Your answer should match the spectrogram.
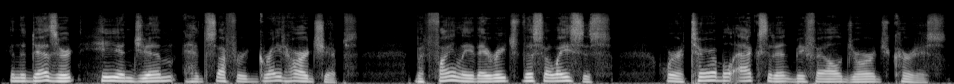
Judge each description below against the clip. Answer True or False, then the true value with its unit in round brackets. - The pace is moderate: True (145 wpm)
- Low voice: False (145 Hz)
